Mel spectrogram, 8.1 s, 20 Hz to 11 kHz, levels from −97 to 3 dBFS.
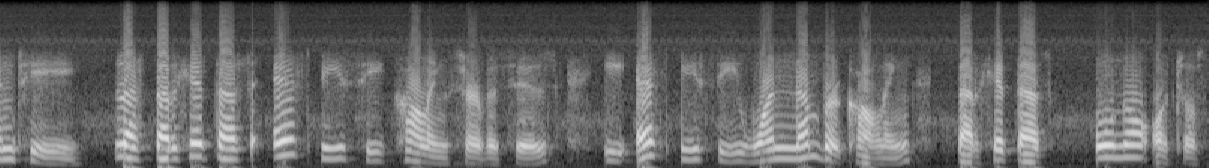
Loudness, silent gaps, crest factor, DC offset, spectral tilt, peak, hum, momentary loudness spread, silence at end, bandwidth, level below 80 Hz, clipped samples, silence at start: -19 LUFS; none; 12 dB; under 0.1%; -4 dB/octave; -6 dBFS; none; 12 LU; 0.05 s; 10.5 kHz; -54 dBFS; under 0.1%; 0 s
